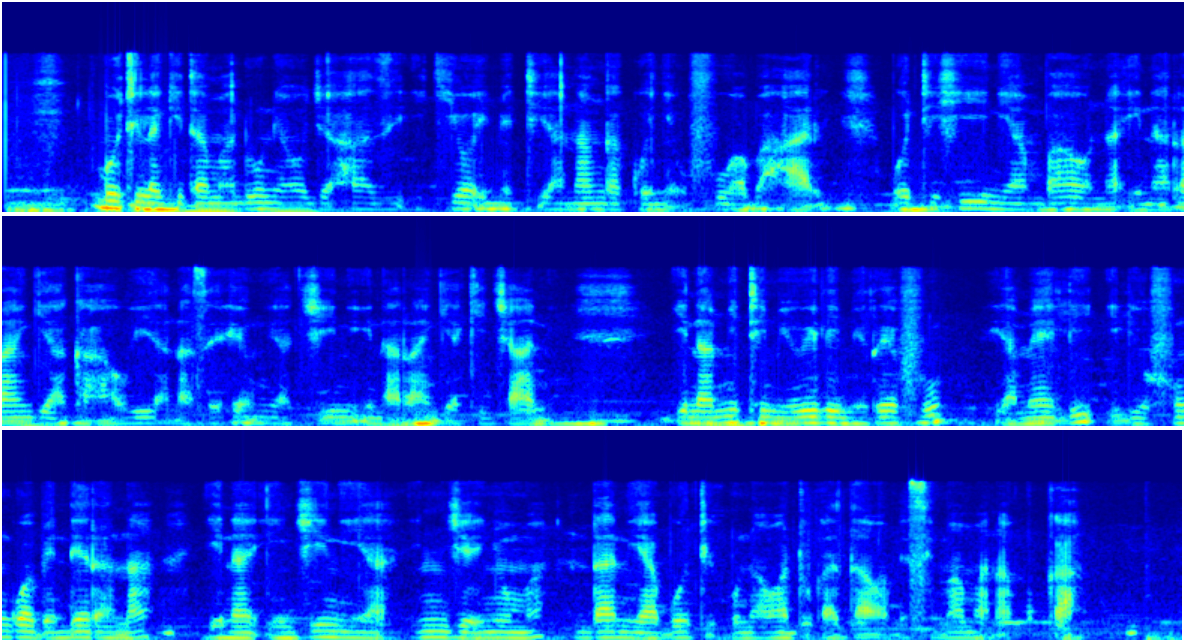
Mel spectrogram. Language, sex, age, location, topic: Swahili, male, 18-24, Mombasa, government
